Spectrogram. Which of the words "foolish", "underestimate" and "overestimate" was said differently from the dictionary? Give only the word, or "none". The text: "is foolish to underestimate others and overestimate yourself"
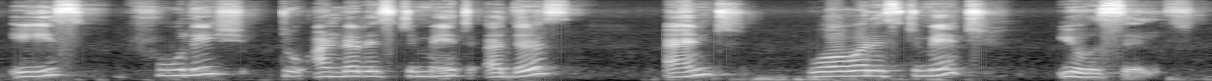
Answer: none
